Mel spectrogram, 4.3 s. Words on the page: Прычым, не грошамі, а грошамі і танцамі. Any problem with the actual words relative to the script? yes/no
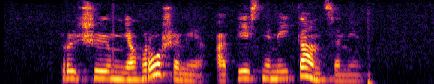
yes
